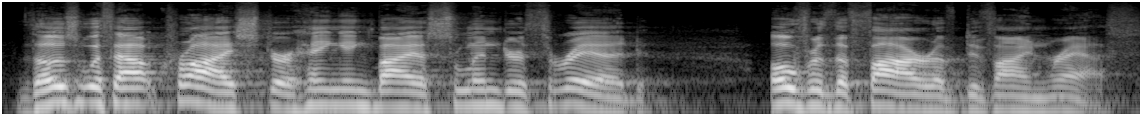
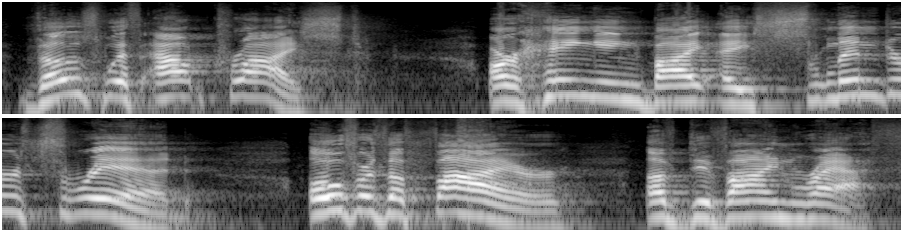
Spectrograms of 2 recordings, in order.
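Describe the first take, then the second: First: It is delivered flatly, as if simply read. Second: It is delivered with lively, enthusiastic energy. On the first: "He just read it" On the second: "I said it with a little more enthusiasm than he said it"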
